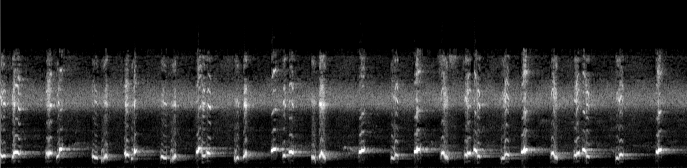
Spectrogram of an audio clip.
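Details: Fast, lively 'ropelan' song of a sooty-headed bulbul, meant to trigger other bulbuls to reply. Chirpy whistled notes, often in pairs, repeat quickly and evenly throughout, with a continuous thin hiss in the background.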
